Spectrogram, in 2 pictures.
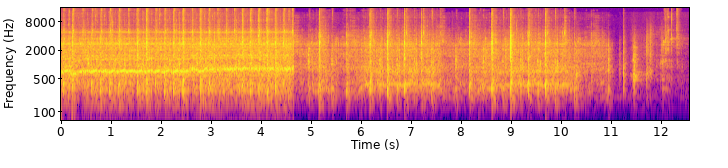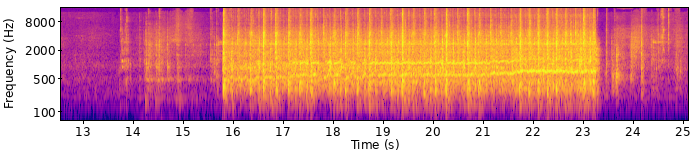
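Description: A sewing machine stitches a fabric bag built from 3.5 cm wide strips, running in two long steady bursts separated by short stops and a near-silent pause, close and alone with no talk.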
